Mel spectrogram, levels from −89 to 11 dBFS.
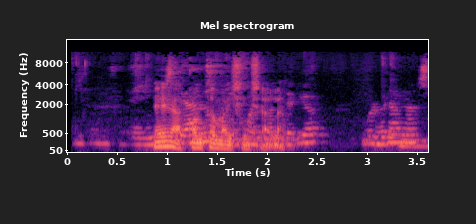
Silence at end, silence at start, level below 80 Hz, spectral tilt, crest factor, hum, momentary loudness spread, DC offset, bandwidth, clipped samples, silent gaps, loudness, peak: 0 s; 0.05 s; -42 dBFS; -5 dB/octave; 20 dB; none; 20 LU; under 0.1%; 11.5 kHz; under 0.1%; none; -20 LUFS; -2 dBFS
